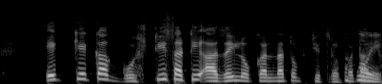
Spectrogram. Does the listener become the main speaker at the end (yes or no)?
yes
